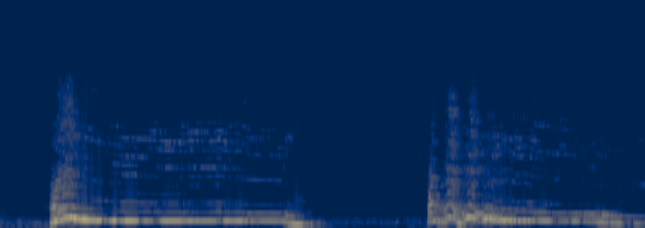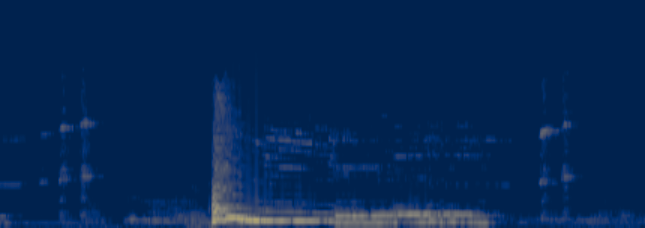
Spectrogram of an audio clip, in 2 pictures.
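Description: Female Noble Shepherd wolfdog (grey wolf × German Shepherd hybrid) howling: three long howls, each opening with a sharp upward swoop and then held. The second slides down in pitch and the third dips and wavers near its end, giving the howl its quirky, whiny 'hin-hin' character.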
